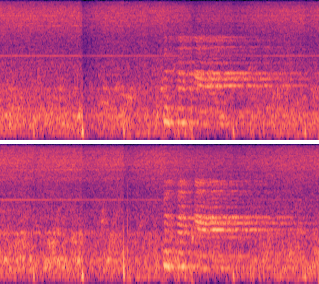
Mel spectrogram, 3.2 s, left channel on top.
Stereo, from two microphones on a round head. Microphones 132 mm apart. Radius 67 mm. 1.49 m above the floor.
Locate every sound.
1.6 s laughter: 15° right (ahead or behind), 2.5 m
